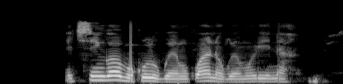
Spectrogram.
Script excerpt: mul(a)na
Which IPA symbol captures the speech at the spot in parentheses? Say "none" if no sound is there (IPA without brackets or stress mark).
i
